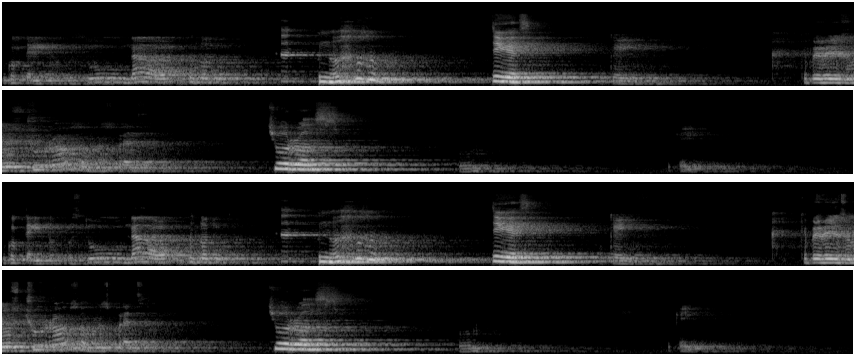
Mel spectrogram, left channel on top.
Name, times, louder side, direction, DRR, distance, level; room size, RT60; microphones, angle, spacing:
voice 1, 0.0-2.3 6.0-6.4 7.7-10.1 13.1-13.4 15.3-15.5, right 1 dB, 50° right, 2 dB, 1.6 m, -31 dB
voice 2, 3.2-3.8 4.9-5.3 11.2-11.9, equal, 10° left, 4 dB, 0.8 m, -21 dB
15.5 x 9.7 x 6.4 m, 2.2 s
head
